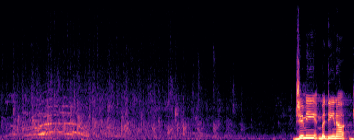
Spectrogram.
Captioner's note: cheering and Applause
